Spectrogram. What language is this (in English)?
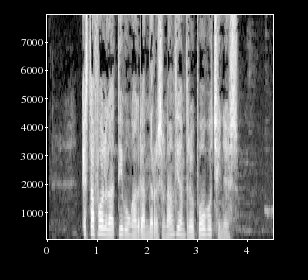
Galician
